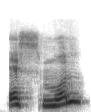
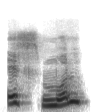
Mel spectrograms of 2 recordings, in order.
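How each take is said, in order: No difference in how they are said.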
